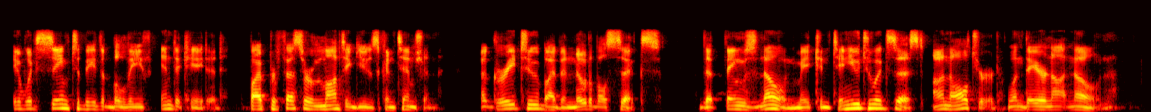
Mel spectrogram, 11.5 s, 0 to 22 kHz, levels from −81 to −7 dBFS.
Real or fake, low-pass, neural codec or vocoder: fake; 7.2 kHz; codec, 16 kHz, 2 kbps, X-Codec, HuBERT features, trained on general audio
